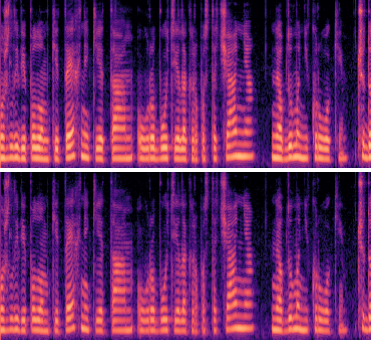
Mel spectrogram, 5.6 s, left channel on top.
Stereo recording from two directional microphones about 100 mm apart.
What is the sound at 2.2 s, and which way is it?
Speech, 20° left (ahead or behind).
